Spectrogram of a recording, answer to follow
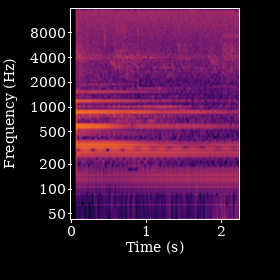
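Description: A single stroke of a church bell, ringing on with several steady tones and slowly fading.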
